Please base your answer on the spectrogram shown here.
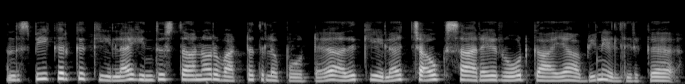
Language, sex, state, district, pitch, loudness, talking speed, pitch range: Tamil, female, Tamil Nadu, Nilgiris, 205 Hz, -17 LUFS, 140 wpm, 180-220 Hz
